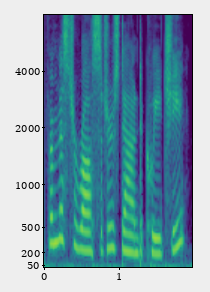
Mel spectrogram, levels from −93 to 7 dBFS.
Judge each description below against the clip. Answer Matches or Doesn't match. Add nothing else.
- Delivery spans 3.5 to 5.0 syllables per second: Matches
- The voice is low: Doesn't match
